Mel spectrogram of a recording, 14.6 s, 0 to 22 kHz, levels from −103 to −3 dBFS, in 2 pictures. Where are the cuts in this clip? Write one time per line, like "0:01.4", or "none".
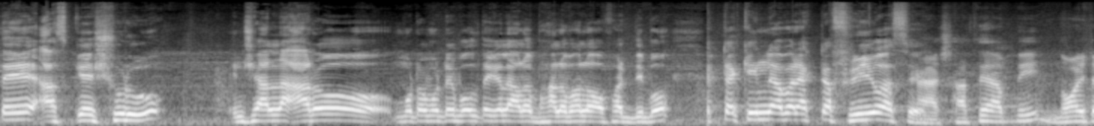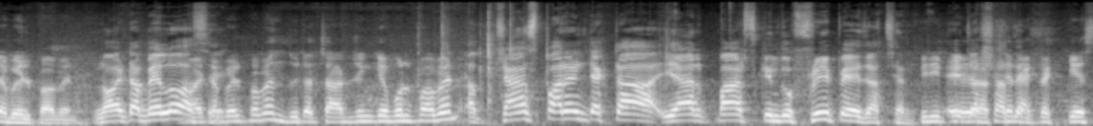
0:04.7
0:10.4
